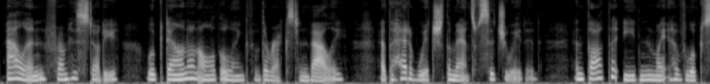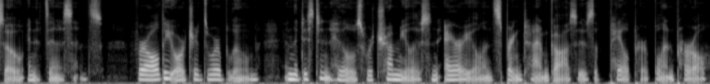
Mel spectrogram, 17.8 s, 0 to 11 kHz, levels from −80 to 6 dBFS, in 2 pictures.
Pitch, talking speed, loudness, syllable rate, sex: 195 Hz, 190 wpm, -19 LUFS, 5.1 syllables/s, female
